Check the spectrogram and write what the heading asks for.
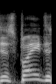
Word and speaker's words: Des Plaines: Yeah, and Des Plaines is too. It's like it's one of those like French words that like you feel like the S should not be pronounced, but it is.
